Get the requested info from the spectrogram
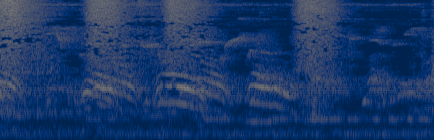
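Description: Birds calling outdoors: short, harsh calls repeated about every three-quarters of a second, each with a surge of high hiss.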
